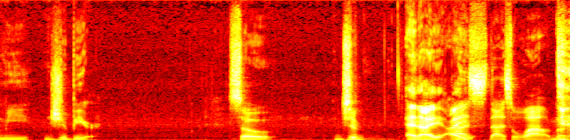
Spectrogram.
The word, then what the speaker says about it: Jabir: So I was like, "My name is not Jabir, it's Jabir. Jabir. Like Ja Morant bear."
